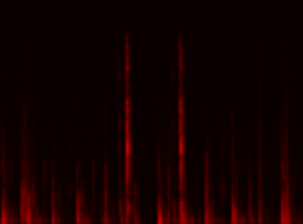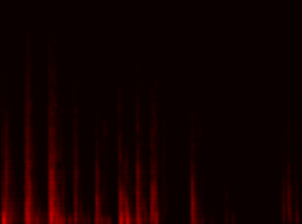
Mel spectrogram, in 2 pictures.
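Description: Quick taps on a touchscreen keyboard click in a rapid series.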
